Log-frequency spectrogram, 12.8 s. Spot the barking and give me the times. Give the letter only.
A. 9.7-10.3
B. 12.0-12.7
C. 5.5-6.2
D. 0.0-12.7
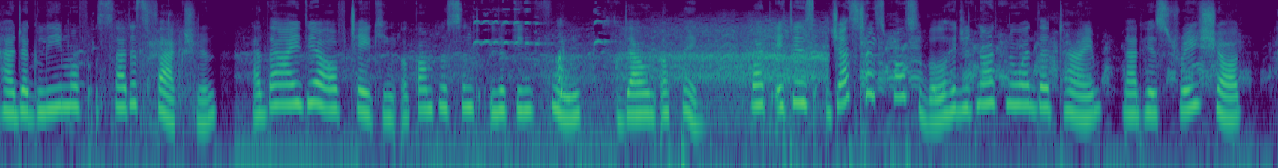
C.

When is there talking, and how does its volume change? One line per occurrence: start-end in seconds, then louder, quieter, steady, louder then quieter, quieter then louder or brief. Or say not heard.
0.0-12.7 steady.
